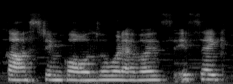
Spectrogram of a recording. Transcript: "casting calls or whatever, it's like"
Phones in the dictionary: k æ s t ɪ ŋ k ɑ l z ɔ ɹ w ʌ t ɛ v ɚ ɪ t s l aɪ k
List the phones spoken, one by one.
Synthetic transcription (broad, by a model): k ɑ s t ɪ ŋ k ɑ l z ɔ ɹ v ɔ t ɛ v ɚ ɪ s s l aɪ k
